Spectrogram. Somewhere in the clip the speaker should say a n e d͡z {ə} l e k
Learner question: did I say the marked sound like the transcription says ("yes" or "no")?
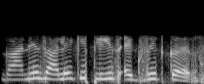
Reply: no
